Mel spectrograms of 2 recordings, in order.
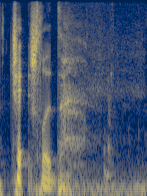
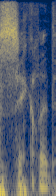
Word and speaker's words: cichlid: these fish is not a chichled or a cichlid if you're going to be a stickler from pronunciations discus epistogramma geophagus or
